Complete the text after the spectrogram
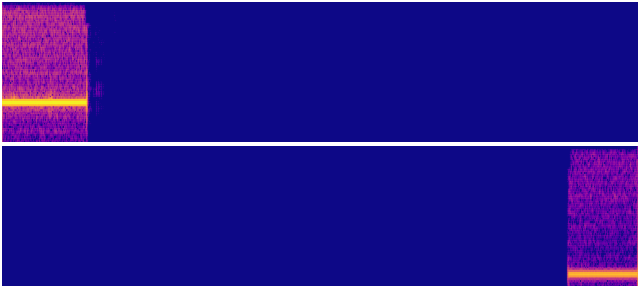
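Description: A telephone beep tone on a sanatorium's automated answering line sounds briefly at the start, then a long stretch of silence, and a second, lower-pitched steady beep, the long signal before switching the phone to tone dialing, begins right at the end. No voices.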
